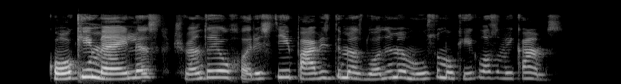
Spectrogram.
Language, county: Lithuanian, Klaipėda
